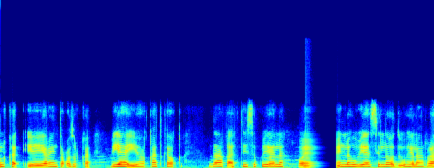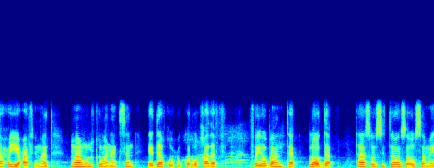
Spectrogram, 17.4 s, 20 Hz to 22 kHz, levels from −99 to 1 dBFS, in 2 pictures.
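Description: A call audio freeze runs from 6.09 to 6.74 s. The speech stops moving forward and the last sound is stretched into a fading buzz, which then drops to silence for about 240 ms before the talk resumes where it left off. Nothing is lost, but roughly 0.62 s of filler now sits in the stream and pushes everything after it later. This is most likely delayed packets draining the jitter buffer, with the receiver concealing the wait.

Two jitter buffer speed-ups follow. From 11.42 to 12.96 s the speech plays at about 129% of its normal rate, and from 13.79 to 15.05 s at about 113%. In each stretch the receiver repeatedly cuts out tiny slices a pitch period or so long. The pitch stays the same while the delivery sounds rushed. About half a second of audio is trimmed in the first stretch and about a fifth of a second in the second, clearing the backlog. Throughout, the band is limited to about 8 kHz, as expected from the call codec.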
